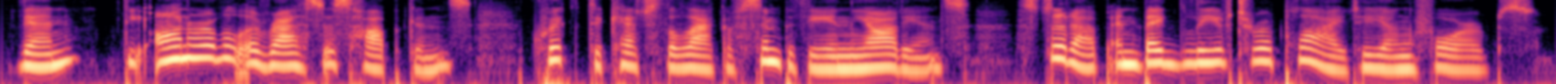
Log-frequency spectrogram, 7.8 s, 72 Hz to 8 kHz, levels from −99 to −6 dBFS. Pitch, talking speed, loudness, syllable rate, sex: 210 Hz, 195 wpm, -18 LUFS, 5.7 syllables/s, female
